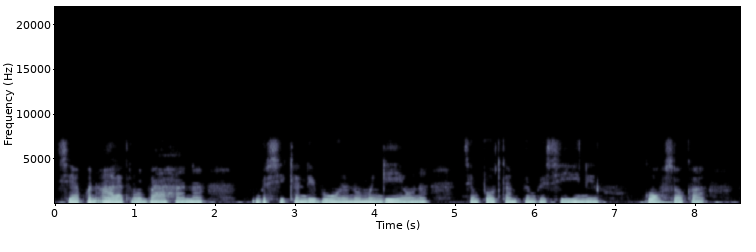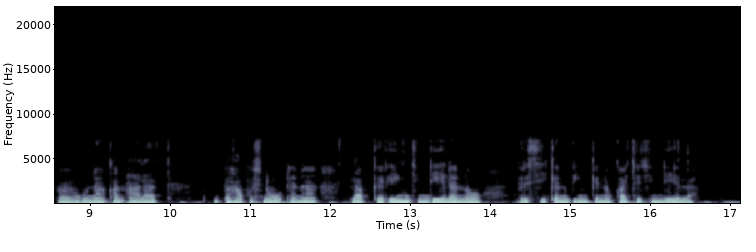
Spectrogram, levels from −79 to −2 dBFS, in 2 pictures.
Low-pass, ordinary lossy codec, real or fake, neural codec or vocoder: 7.2 kHz; AAC, 48 kbps; fake; codec, 16 kHz, 16 kbps, FreqCodec, smaller model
